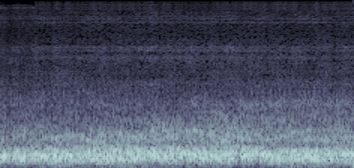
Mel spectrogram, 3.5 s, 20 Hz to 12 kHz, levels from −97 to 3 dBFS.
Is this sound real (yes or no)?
no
